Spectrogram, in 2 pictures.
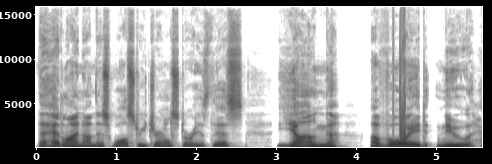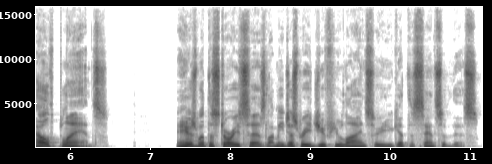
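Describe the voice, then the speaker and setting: A man's voice: medium pitch, sing-song, measured pace, a little mellow. An American man hosting talk radio, delivering a news monologue emphatically, repeating key phrases and putting questions straight to his listeners. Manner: addresses listeners directly with rhetorical questions. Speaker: radio talk show host. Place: radio studio.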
